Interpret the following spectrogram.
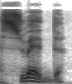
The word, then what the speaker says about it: Suède: La Suède, la Suède, Suède. Remember, accent grave, it's really open.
